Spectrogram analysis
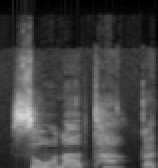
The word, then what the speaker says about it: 쏘나타: 볼까요 어떻게 읽으면 될까요 S 가장 앞에 왔고 뒤에 자음이 아니라 모음이 왔죠 이럴 때는 보통 S 좀 세게 발음이납니다 거의 쌍시 5처럼는 한국식으로 읽을 때라고 읽죠는 니은 소리는 보통 한 곡식으로 아 소리로 읽고요는 티 소리 또 a 아 소리로 읽어서 쏘나타가 됩니다 쏘나타 쏘나타는 뭐 모자르트 소나타처럼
